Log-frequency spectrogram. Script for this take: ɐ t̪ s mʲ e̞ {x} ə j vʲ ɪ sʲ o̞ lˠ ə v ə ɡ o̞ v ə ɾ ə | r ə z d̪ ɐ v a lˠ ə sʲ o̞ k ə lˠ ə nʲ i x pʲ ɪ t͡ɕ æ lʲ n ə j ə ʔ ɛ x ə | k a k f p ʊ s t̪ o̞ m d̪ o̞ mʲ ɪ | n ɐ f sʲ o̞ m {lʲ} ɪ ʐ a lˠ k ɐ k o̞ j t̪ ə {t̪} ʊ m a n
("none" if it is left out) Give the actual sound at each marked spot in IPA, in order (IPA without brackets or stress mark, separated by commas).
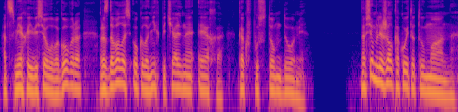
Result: x, lʲ, t̪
